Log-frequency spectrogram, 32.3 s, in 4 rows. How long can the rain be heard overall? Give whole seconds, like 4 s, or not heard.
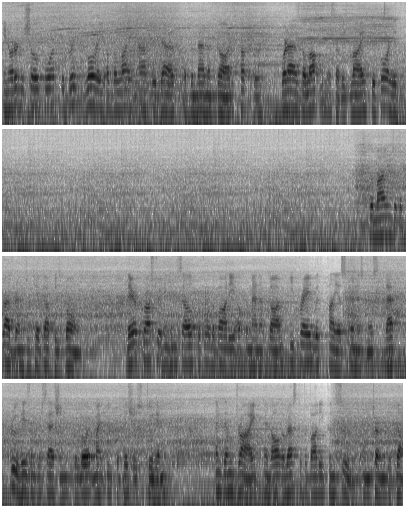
not heard.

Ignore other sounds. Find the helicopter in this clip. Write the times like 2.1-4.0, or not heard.
0.0-32.2.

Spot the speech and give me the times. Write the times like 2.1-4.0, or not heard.
0.0-7.9, 15.4-17.8, 18.6-27.6, 28.5-32.2.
